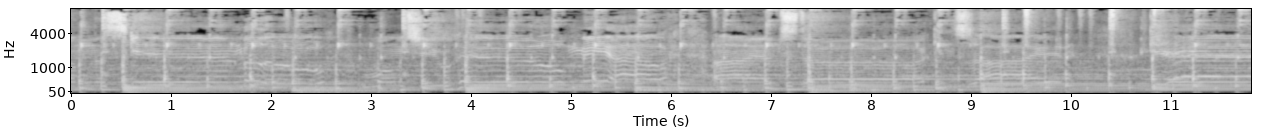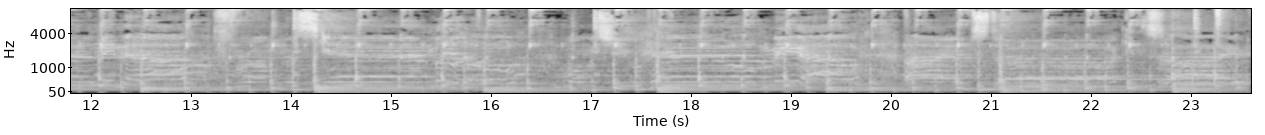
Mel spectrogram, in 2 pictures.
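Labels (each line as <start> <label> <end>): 0.0 A song with vocals, drums, and strings is being played. 23.6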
